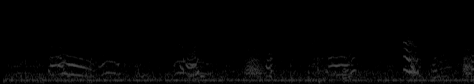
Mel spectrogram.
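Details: Irish Red and White Setter puppies from a litter of nine, four females and five males, born to Avie and Callum; faint, thin squeaky whimpers rising and falling in pitch, repeated several times over a steady low hum.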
